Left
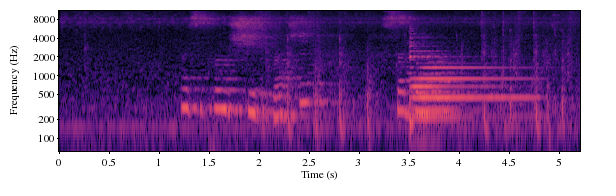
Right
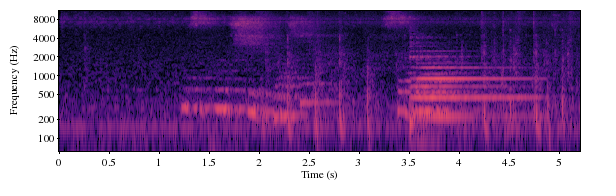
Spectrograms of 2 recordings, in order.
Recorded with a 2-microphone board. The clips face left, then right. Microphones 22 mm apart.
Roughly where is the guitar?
Left.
